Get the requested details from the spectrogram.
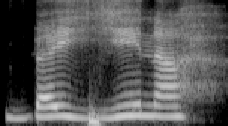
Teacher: I'm making a h sound at the end, a h with a sukoon on top. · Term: ha sakin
